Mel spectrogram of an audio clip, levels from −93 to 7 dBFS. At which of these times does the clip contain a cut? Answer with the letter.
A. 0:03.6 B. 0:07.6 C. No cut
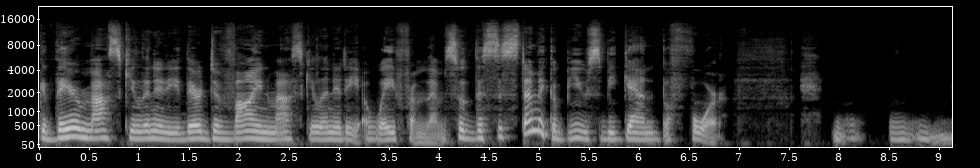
C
